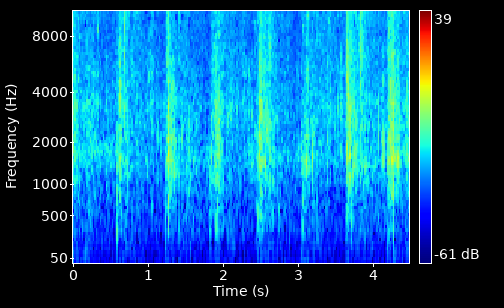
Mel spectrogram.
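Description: A hiker's footsteps on a gravel walking track: about six even steps, roughly one every 0.6 seconds.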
